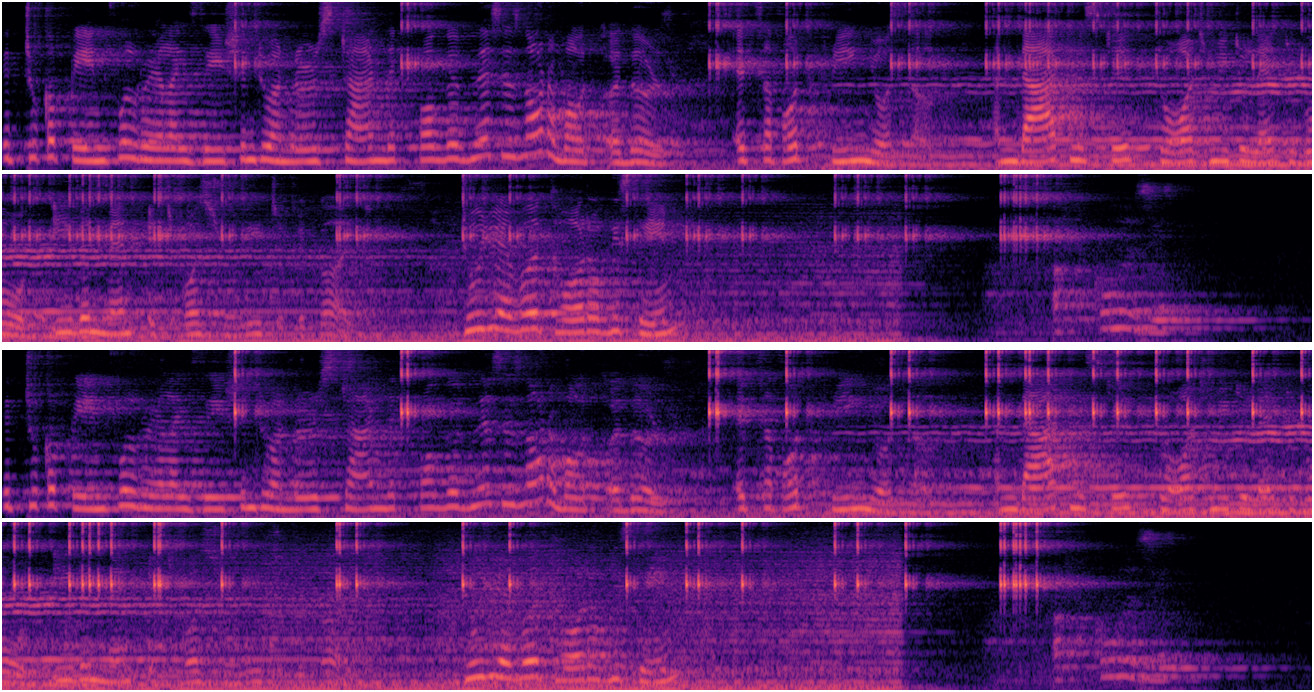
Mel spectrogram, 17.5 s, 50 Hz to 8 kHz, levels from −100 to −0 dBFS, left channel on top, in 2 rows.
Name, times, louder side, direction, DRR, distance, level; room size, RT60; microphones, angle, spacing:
voice 1, 0.0-4.4 4.9-6.2 6.6-11.1 11.8-13.3, left 2 dB, 40° left, 5 dB, 1.1 m, -40 dB
sound 1, 0.8-14.8, right 4 dB, 85° right, 0.6 m, -49 dB
sound 2, 1.5-1.6 2.7-2.8 4.1-4.2 4.7-4.8 5.2-5.3 5.9-6.1 6.6-8.0 8.3-8.4 8.7-9.9 10.2-10.3 11.0-11.2 11.8-12.2 12.9-13.0 13.3-13.7 14.3-14.5 14.8-14.9 15.4-15.7, right 12 dB, 50° right, 1.0 m, -35 dB
sound 3, 5.3-12.0, right 1 dB, 5° right, 0.5 m, -47 dB
voice 2, 15.3-16.5, left 2 dB, 70° left, -1 dB, 7.5 m, -51 dB
23.5 x 14.0 x 8.8 m, 1.5 s
head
